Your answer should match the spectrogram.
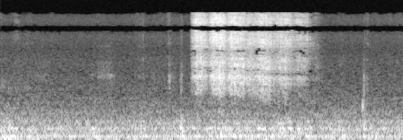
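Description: Loose resin diamond-painting drills rattling in a brief shake lasting about a second, around the middle.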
